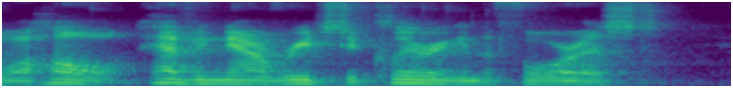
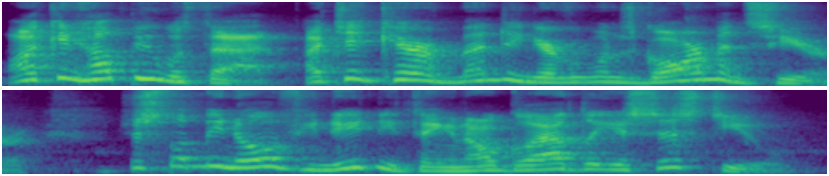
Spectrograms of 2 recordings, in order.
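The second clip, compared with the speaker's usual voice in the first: high, friendly bear voice; cheerful sun bear; 8 semitones higher than usual. Acted. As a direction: greet him brightly, pitched up. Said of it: "Ridley offers help".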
